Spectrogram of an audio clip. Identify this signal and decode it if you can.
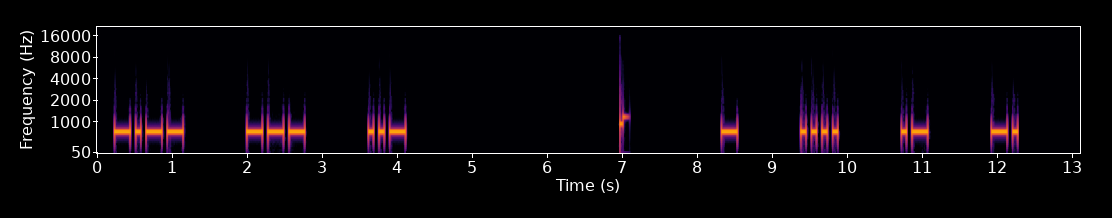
Morse code, heard as a keyed tone, about 17 wpm, spaced as for 8 wpm, 700 Hz. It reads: YOU THAN
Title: 4x Character Spacing - Top 100 Words - 17wpm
